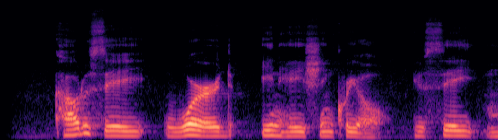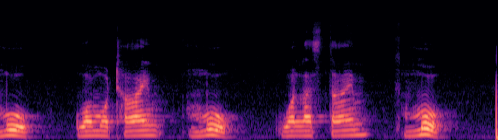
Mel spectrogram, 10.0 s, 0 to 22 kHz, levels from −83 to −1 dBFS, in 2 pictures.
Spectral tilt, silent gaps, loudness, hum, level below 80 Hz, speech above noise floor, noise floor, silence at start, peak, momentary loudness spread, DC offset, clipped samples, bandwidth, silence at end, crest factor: -8 dB/octave; none; -22 LUFS; none; -70 dBFS; 38 dB; -60 dBFS; 0.55 s; -2 dBFS; 17 LU; under 0.1%; under 0.1%; 11 kHz; 0.55 s; 20 dB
